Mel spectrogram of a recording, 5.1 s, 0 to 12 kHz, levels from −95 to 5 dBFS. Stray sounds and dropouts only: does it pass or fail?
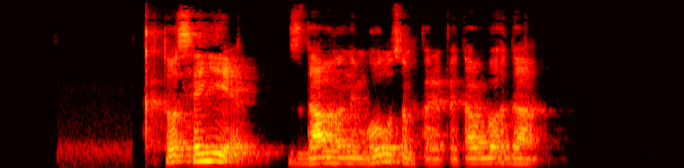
pass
